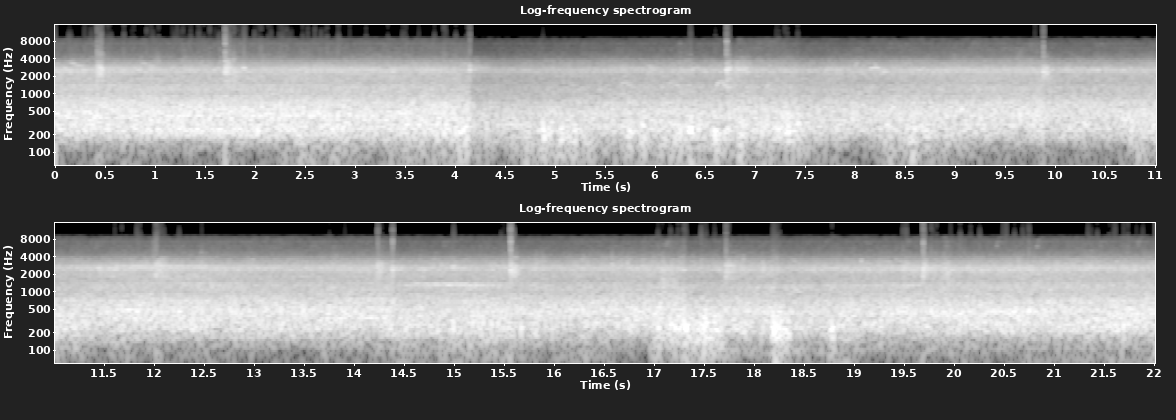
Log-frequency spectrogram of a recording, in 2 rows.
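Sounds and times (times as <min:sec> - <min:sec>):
steady rushing noise: 0:00.0 - 0:22.0.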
